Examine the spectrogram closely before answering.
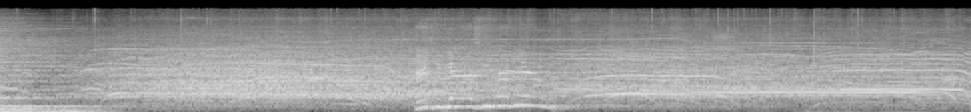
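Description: A crowd sings along and cheers loudly.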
